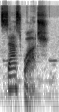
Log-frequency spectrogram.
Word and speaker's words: Sasquatch: Mainstream media anglicized the pronunciation and called it Sasquatch, and a legend was born.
